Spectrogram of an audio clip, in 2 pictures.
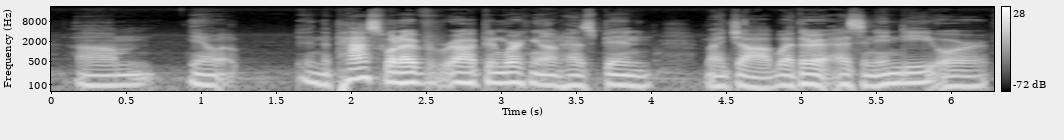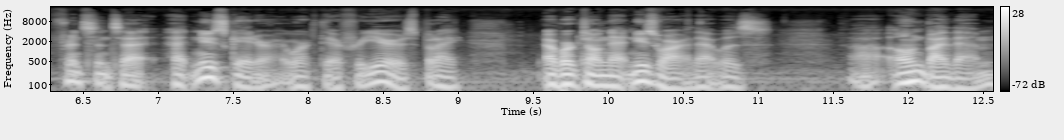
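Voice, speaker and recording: A man talks in an ordinary speaking voice with a fairly low pitch. His pace is moderate and his pitch varies in an ordinary way. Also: very clean recording, silent background. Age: 40s. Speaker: software developer. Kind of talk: casual chat.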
